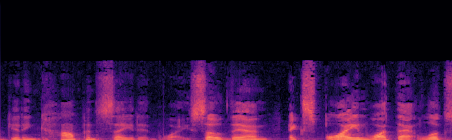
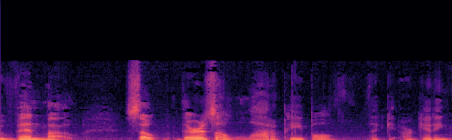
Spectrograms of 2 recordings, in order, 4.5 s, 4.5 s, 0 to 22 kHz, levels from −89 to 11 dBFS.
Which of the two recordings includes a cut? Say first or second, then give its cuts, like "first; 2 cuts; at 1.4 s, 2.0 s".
first; 2 cuts; at 1.6 s, 2.8 s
